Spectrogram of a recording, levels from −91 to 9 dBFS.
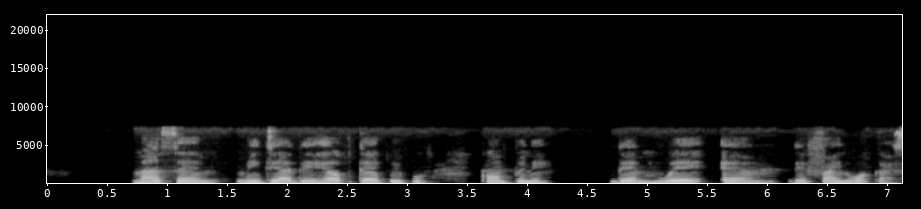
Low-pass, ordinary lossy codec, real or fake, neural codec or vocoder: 7.2 kHz; none; real; none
